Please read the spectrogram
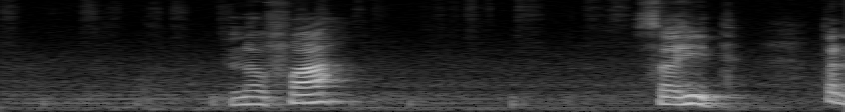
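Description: Marker writing on a whiteboard, faint scratchy strokes. A man's voice breaks in twice with short utterances, about a second in and near the end, over a faint steady low hum.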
